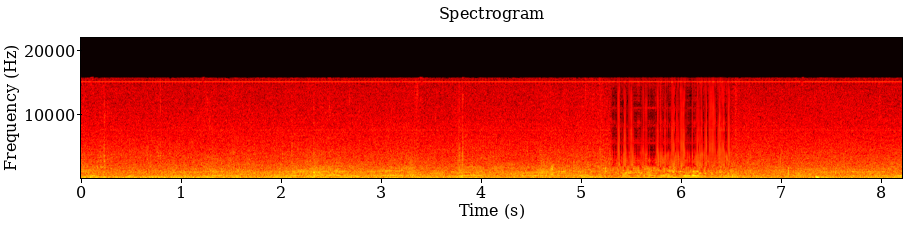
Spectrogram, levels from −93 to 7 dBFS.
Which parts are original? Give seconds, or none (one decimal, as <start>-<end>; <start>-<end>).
0.0-5.3; 6.5-8.2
